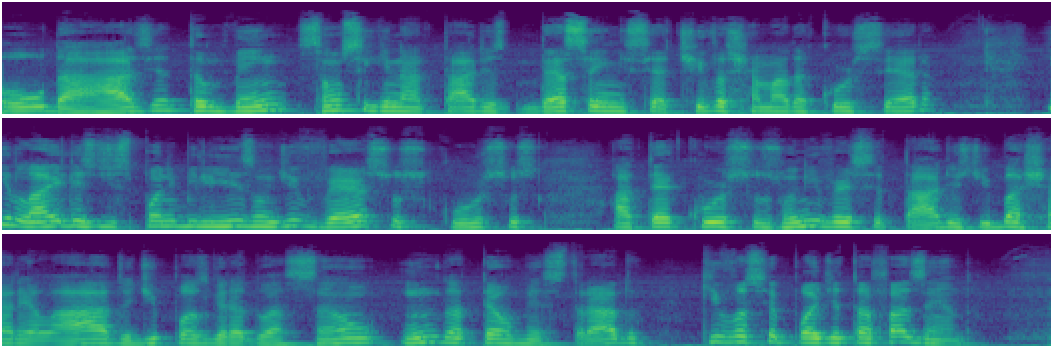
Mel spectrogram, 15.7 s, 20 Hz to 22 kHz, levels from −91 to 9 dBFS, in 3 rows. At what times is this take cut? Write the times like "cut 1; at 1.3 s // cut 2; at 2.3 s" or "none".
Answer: cut 1; at 2.5 s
